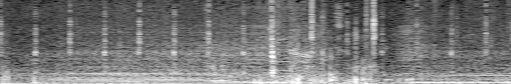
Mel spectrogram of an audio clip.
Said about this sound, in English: All these busy cars behind me.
